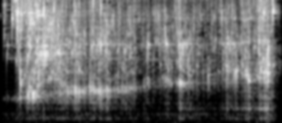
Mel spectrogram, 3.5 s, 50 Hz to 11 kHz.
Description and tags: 37 - 13 Glass fill
Sound of filling the glass with water
water, Czech, Pansk, Panska, glass, CZ, fill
